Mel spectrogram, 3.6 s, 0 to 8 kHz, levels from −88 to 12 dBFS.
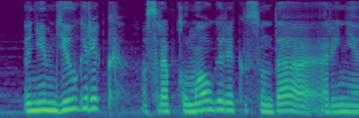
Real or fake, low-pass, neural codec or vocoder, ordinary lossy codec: real; none; none; none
